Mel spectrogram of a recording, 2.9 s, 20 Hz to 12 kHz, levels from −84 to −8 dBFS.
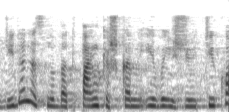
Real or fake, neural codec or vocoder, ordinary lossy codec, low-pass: fake; codec, 16 kHz, 8 kbps, FreqCodec, larger model; AAC, 48 kbps; 7.2 kHz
